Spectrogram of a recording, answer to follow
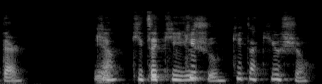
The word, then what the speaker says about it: Kitakyushu: Kitakyushu. Kitakyushu. Kitakyushu.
